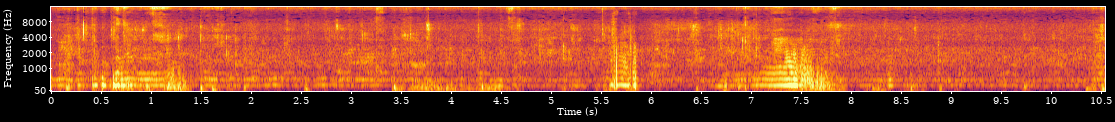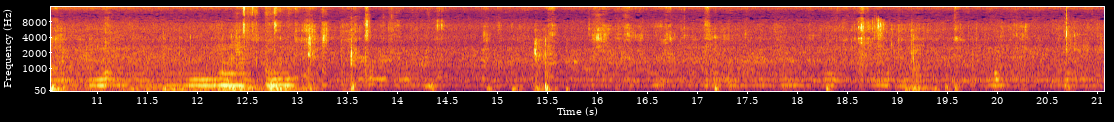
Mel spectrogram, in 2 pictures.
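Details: Buzzing of a queenless Asian honey bee colony with honey-filled comb lacking larvae; continuous low droning hum with strong harmonics, louder bursts at about 1, 6 and 7.5 seconds, scattered clicks and handling noise.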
